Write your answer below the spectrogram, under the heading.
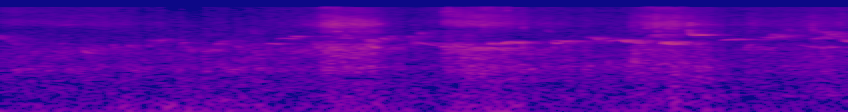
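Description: Near silence: faint outdoor ambience with scattered short, high bird chirps.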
